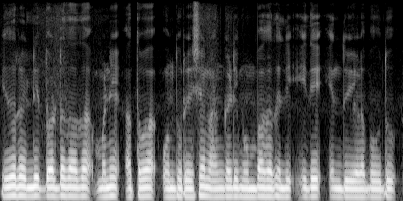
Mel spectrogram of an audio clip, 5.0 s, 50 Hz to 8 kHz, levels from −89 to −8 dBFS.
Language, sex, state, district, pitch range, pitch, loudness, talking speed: Kannada, male, Karnataka, Koppal, 120-130 Hz, 125 Hz, -14 LUFS, 130 wpm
